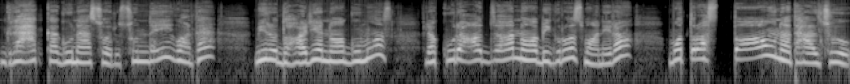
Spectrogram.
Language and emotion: Nepali, fearful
